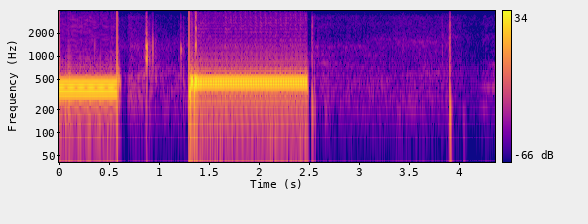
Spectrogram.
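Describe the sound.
Telephone tones sound as a bank's customer-service call is transferred: a steady mid-pitched tone, a short gap with a few clicks, then a longer identical tone before the line goes quiet apart from a faint click.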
